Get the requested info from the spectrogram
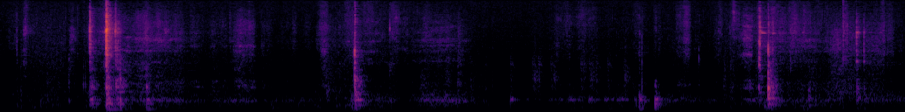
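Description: Handling noise on a wooden workbench: a small electric fan motor and a steel ruler are set down and shifted on wood. There are three sharp knocks, about a second in, midway and near the end, with light scraping and rubbing between them.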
